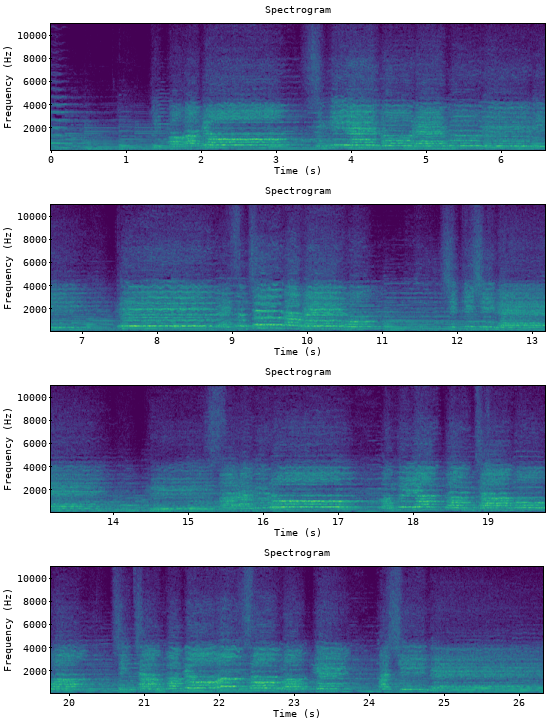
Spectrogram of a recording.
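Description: Mixed choir of men's and women's voices singing a Korean hymn in full harmony, in phrases a few seconds long that swell and ease.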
